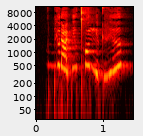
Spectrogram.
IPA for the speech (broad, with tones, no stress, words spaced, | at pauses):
bʲɔ˥ɾɑ˧pʲu˥t̪ʰɔ˥ mʲu˩ʈvʲə˧˥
